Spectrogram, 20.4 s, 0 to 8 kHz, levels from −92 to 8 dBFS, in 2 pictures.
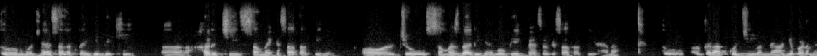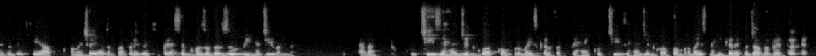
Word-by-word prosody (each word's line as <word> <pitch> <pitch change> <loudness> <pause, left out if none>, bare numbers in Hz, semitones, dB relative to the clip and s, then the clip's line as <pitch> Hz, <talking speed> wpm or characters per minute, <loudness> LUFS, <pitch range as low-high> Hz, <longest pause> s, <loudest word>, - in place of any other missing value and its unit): तो 170 +1 +4
मुझे 135 +3 +1
ऐसा 155 0 +4
लगता 145 -1 0
है 170 - +1
कि 170 0 +3
देखिए 115 - -5 0.4
अ, - - -4 0.5
हर 155 +5 +6
चीज़ 205 +5 0
समय 130 +1 +2
के 155 - -4
साथ 135 -1 +2
आती 140 - -4
है 115 - -13 0.5
और 115 -1 +4
जो 145 - +5 0.3
समझदारी 135 +3 +5
है, - - -1
वो 130 -6 +2
भी 130 - +3
एक 130 0 -7
पैसों 110 -1 -3
के 115 - -11
साथ 105 -3 -2
आती - - -11
है। - - -11
है - - -11
ना? - - -4 0.6
तो 140 - +1 0.3
अगर 175 +6 +4
आपको 175 +1 +1
जीवन 130 +3 -2
में 145 - -1
आगे 135 0 +1
बढ़ना 140 +1 0
है - - -6
तो 150 - -3
देखिए 140 +3 -1
आपको 135 -1 -5
हमेशा 130 +2 0
याद 135 0 +3
रखना 135 +2 -4
पड़ेगा 150 +5 0
कि 180 - -11
पैसे 135 +4 0
बहुत 130 -1 +1
ज़्यादा 130 +1 +4
ज़रूरी 120 +2 +2
हैं 120 - -3
जीवन 105 -1 -2
में। 105 +2 -12 0.9
है - - -3
ना? - - 0 0.5
कुछ - - -9
चीज़ें 165 +1 +4
हैं 195 - +2
जिनको 140 +2 +3
आप 160 - +2
कॉम्प्रोमाइज़ 140 +1 -1
कर 125 - +1
सकते 135 +4 -7
हैं, 175 - -1
कुछ 145 - -6
चीजें 140 +1 -3
हैं 175 - +1
जिनको 140 -1 -2
आप 145 - -2
कॉम्प्रोमाइज़ 130 +6 +2
नहीं 140 +3 -2
करें 145 +1 +5
तो 155 - +1
ज़्यादा 115 -5 +3
बेहतर 110 0 -1
है। - - -3
135 Hz, 220 wpm, -23 LUFS, 130-150 Hz, 0.9 s, हर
